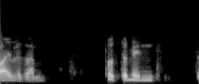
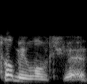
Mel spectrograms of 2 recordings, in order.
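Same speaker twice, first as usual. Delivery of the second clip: fake upper-class voice, raised pitch; 7 semitones higher, 6 dB quieter than usual. Interrupting the group as Tommy Walsh, in a Tommy Walsh impression. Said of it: "continue talking to you as Tommy Walsh".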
